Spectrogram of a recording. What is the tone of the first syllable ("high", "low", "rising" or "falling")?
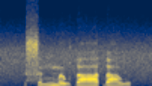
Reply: rising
